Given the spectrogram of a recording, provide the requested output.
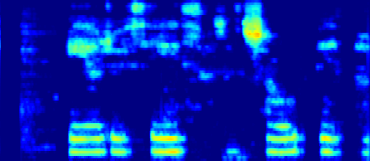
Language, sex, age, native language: Icelandic, male, 10, Icelandic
